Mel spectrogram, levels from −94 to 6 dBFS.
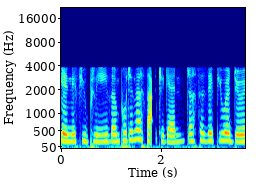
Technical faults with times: none

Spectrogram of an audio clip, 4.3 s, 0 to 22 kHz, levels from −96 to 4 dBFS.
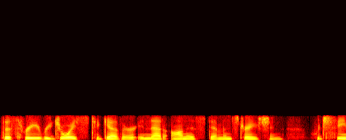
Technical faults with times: none

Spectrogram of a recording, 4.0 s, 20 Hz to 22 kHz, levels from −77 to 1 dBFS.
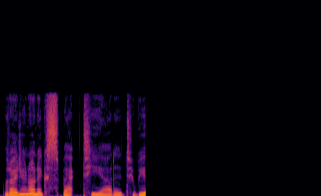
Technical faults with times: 1.82-4.02 audio dropout to silence

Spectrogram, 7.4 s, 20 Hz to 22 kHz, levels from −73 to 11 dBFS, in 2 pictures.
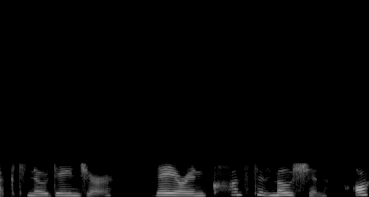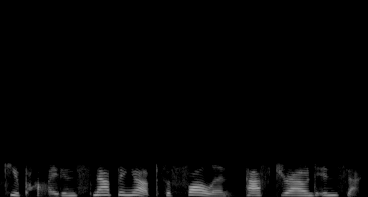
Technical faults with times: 2.20-2.39 lost AMR speech frames
4.08-4.27 lost AMR speech frames
5.94-6.16 lost AMR speech frames

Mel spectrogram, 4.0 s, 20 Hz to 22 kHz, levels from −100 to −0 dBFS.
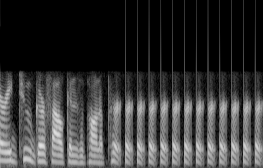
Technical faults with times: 1.88-3.95 broken-record loop

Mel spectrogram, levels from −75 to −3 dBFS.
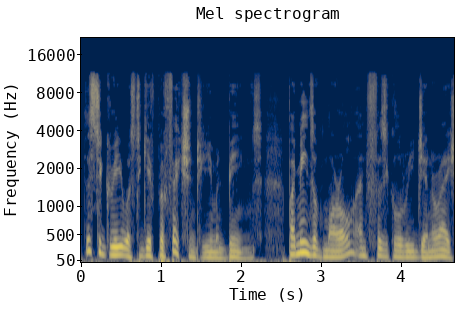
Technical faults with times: none

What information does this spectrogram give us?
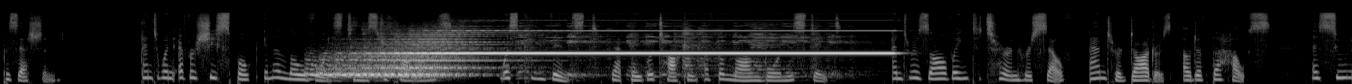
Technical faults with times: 3.04-9.26 feedback howl

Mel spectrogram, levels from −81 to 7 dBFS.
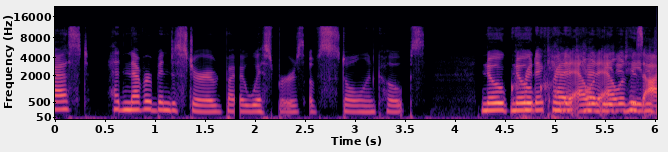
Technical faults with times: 1.80-1.86 gap at a join of encoded pieces
4.56-6.03 doubled audio track

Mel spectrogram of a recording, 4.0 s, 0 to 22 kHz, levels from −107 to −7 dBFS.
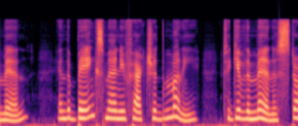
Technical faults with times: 0.71-3.71 clock drift buffer slips

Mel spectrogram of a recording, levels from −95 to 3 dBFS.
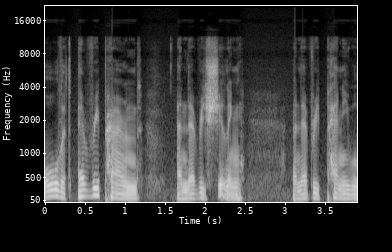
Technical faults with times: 0.00-3.91 gain pumping

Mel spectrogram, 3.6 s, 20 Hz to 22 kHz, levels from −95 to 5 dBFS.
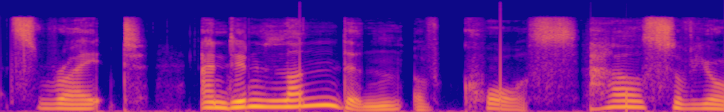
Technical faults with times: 1.50-3.13 periodic USB or driver dropouts
2.95 damaged data in a compressed stream

